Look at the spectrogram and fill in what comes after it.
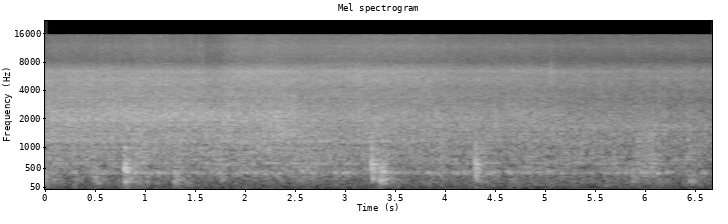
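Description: Curry spice paste frying in oil in a nonstick frying pan, sizzling steadily just after a splash of water was added to stop it drying out, with a few short scrapes of a spoon as it is stirred. The sizzle slowly quietens.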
